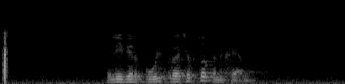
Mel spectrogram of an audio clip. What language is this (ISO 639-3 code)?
rus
